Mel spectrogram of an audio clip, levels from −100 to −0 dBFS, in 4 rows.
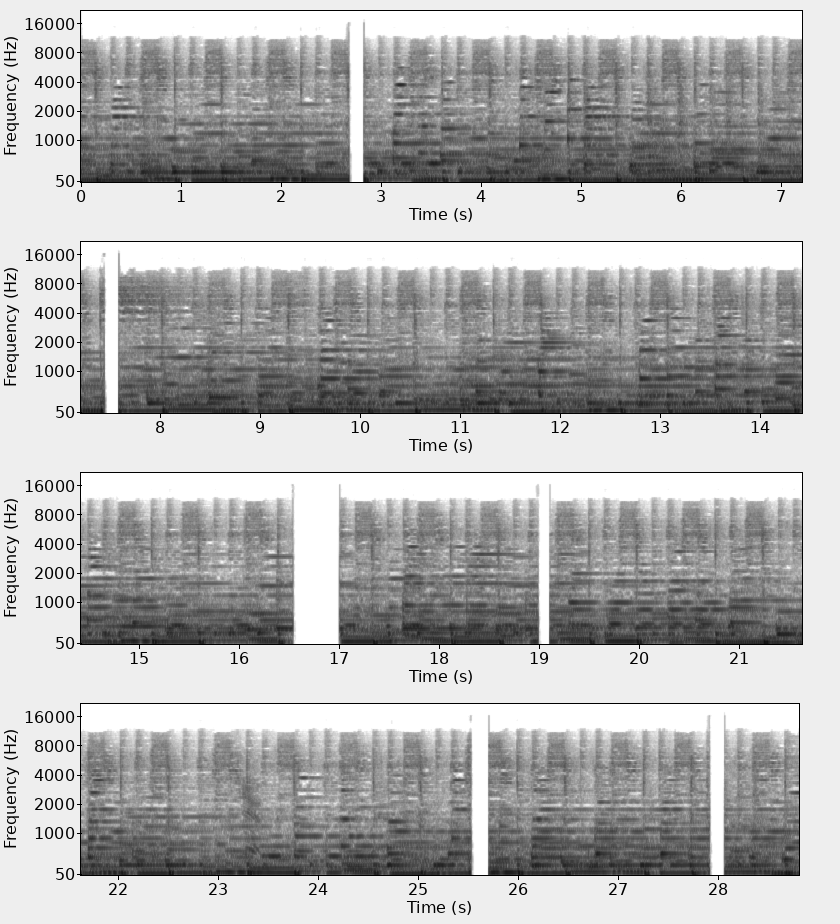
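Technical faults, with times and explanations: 2.68 to 28.07 s, Bluetooth stall: the wireless link likely lost packets to interference, so the headphones' buffer emptied before retransmissions arrived and playback froze. The sound drops to sudden silence, then resumes mid-flow, at 2.68 s (0.15 s), 7.44 s (0.15 s), 16.54 s (0.47 s, the longest), 18.99 s (0.12 s), 25.53 s (0.18 s) and 27.92 s (0.15 s). The cuts are hard and leave no fade or smeared tail, consistent with a starved buffer rather than a level change.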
